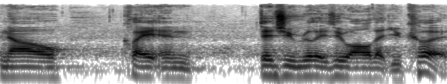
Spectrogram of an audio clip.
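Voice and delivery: usual speaking voice

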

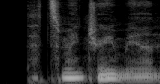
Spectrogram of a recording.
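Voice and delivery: mock sincere, dead-serious, earnest tone. Retelling what a friend said about a dancing celebrity: imitating someone being serious. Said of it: "she was so serious".

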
